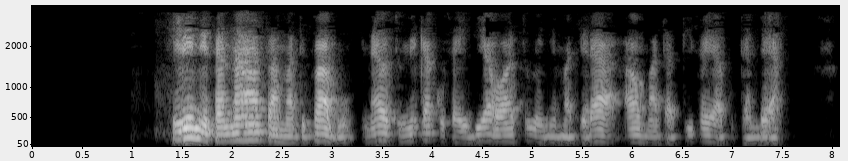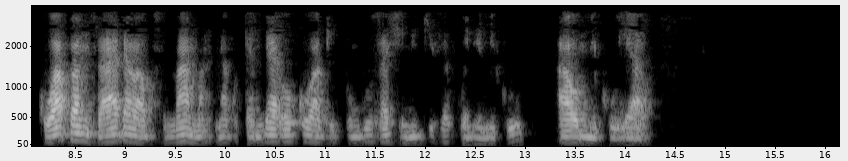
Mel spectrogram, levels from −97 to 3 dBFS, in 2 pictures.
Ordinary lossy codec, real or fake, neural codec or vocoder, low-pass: MP3, 24 kbps; fake; vocoder, 24 kHz, 100 mel bands, Vocos; 3.6 kHz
